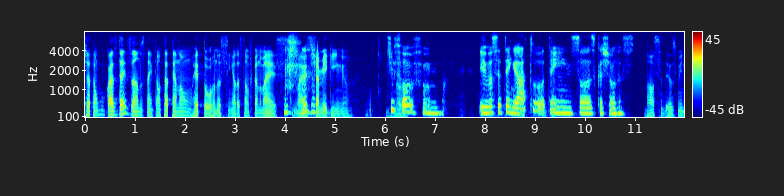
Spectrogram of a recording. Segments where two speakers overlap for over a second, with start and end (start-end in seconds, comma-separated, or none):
none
